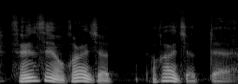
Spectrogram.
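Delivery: slack 「先生怒られちゃう」 without opening the mouth; lazy mumble. Shown as a demonstration. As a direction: say it sloppy with lips barely open. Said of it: "だらしない感じでね、口を開けずに".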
